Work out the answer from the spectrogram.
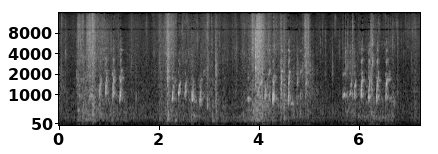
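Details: Broody Bronze turkey hen, frustrated, recorded in February: clusters of quick, nasal, tonal clucks in runs of three to six, separated by pauses, with sharp rustling and clattering noises throughout.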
